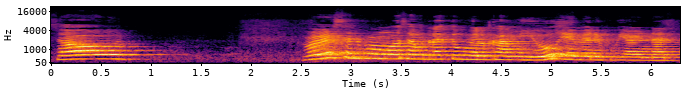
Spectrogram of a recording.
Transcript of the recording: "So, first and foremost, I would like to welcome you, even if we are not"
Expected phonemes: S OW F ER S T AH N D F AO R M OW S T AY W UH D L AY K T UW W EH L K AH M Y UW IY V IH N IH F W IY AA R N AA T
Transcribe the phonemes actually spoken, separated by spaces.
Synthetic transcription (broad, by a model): S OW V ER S AH N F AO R M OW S AY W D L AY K T UW W EH L K AH M Y UW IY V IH N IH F W IY AA R N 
